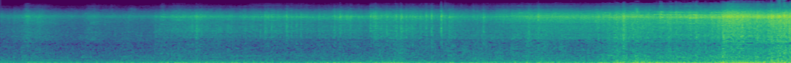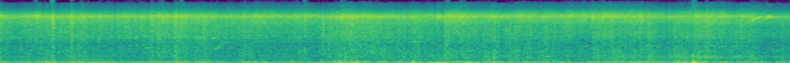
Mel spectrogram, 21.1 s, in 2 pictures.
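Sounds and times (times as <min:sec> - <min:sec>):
freight train rolling: 0:00.0 - 0:21.0
derailed car grinding along track: 0:03.0 - 0:21.0
train wheel screech: 0:06.7 - 0:21.0.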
